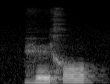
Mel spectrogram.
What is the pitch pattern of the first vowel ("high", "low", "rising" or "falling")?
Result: low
